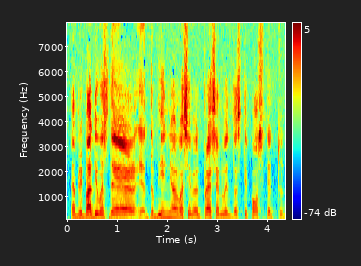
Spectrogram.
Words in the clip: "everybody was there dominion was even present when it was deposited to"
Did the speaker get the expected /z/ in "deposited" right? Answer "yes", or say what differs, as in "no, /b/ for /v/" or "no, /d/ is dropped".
no, /s/ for /z/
